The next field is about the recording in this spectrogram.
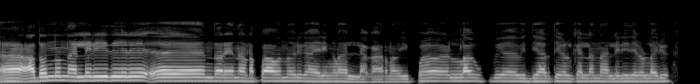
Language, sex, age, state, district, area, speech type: Malayalam, male, 60+, Kerala, Kozhikode, urban, spontaneous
